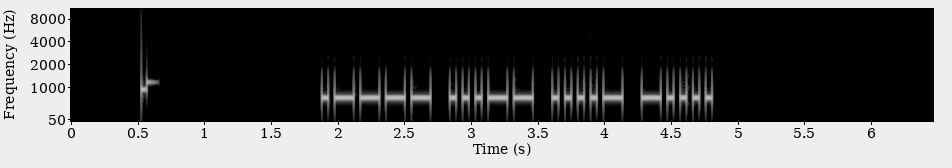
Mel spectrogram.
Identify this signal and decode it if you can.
Morse code, heard as a keyed tone, about 25 wpm, 700 Hz. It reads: 1346
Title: Numbers - Contest Style - 4-Digit 25wpm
